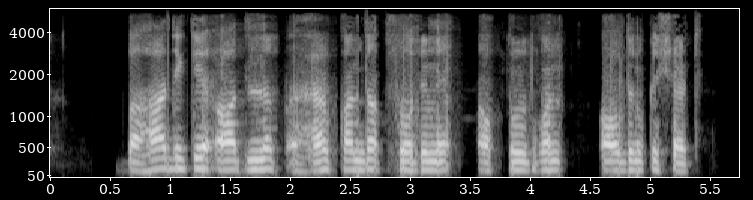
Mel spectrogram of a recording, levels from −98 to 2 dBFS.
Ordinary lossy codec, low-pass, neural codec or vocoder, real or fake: AAC, 24 kbps; 5.4 kHz; codec, 44.1 kHz, 7.8 kbps, DAC; fake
